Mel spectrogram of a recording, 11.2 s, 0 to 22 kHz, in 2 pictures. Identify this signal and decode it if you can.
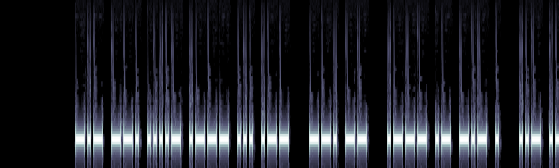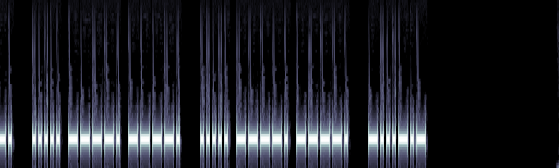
Morse code, heard as a keyed tone, about 40 wpm, 700 Hz. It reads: KG4JSW GM JAKE UR 599 599 <BK>
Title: SOTA QSO Practice 40wpm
